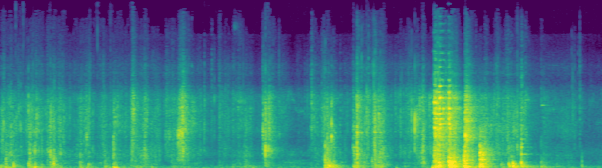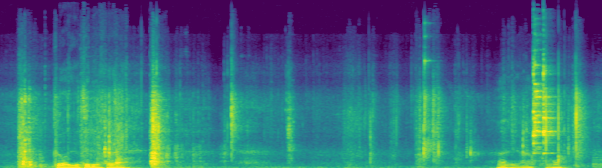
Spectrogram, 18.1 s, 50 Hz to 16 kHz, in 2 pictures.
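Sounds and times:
footsteps: 0.0 - 6.4
junk knocking and rustling: 4.7 - 8.4, 10.5 - 12.2.

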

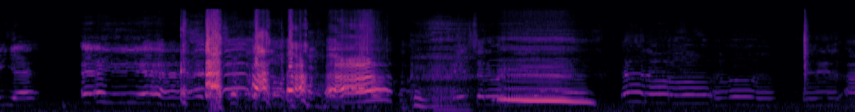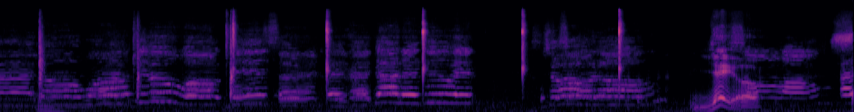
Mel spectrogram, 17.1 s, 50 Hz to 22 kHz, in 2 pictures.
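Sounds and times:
person singing slow melody: 3.5 - 7.3.

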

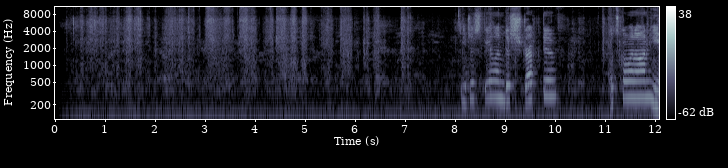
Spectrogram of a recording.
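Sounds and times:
cat scratching plastic and cardboard: 0.2 - 7.3.

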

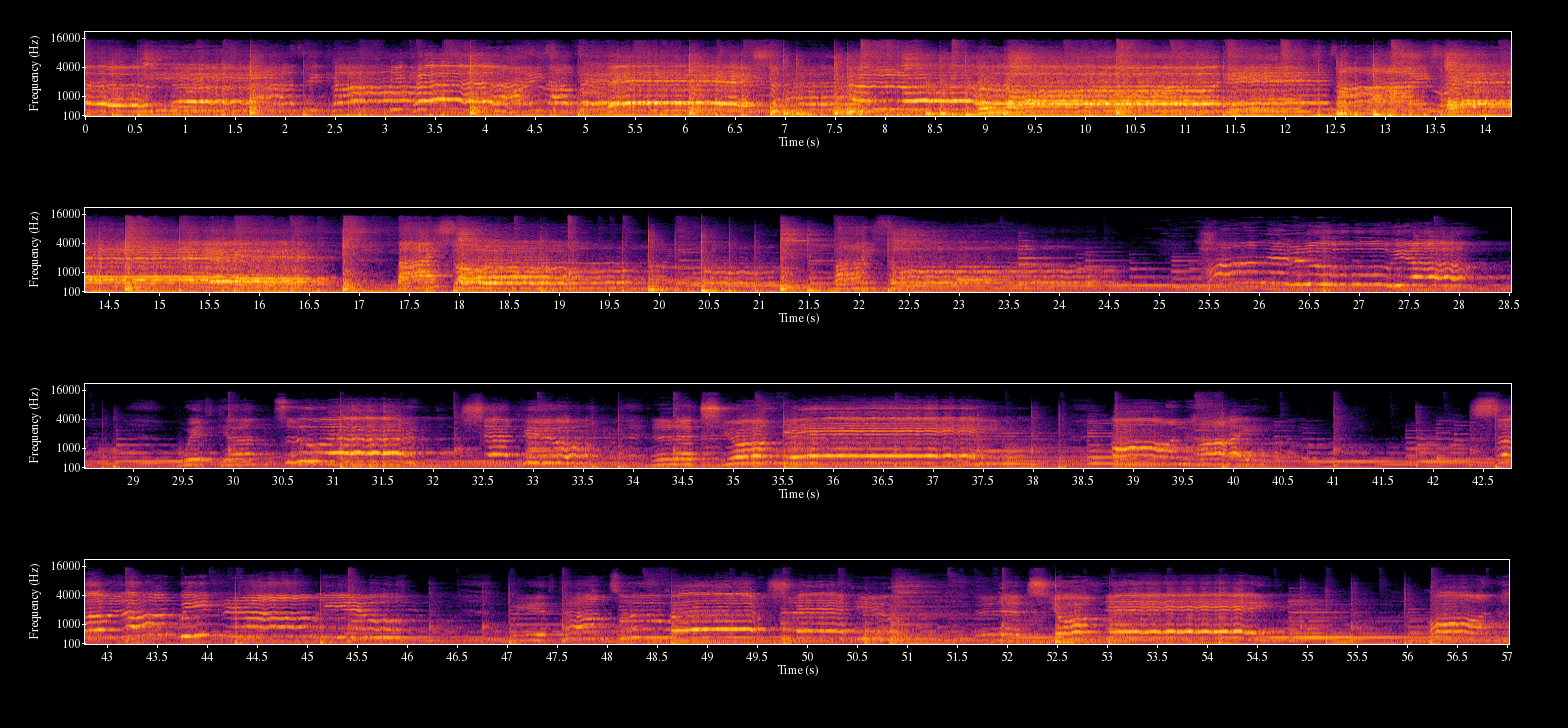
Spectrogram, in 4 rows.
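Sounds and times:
woman singing with vibrato: 0.0 - 23.3
instrumental accompaniment: 0.0 - 57.0.

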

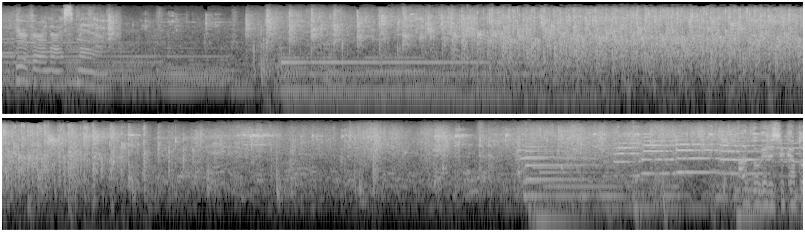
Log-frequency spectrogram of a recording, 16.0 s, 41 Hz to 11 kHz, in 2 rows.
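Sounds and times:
crowd applauding: 2.6 - 10.0.

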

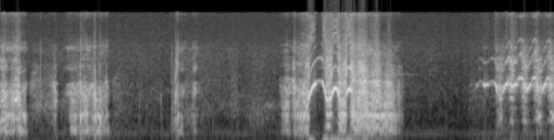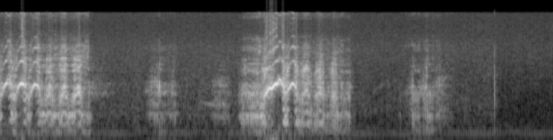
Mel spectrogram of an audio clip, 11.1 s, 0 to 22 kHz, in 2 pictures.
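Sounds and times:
horse whinnying: 2.8 - 4.0, 4.8 - 6.5, 7.9 - 10.0.

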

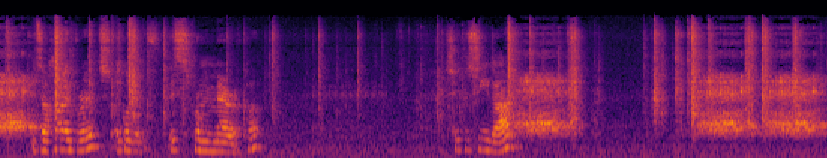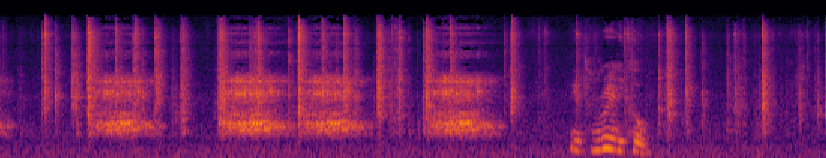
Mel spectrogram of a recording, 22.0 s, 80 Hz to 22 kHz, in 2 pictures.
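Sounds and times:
toy dinosaur electronic roar: 0.0 - 0.6, 6.8 - 7.9, 9.2 - 11.2, 12.2 - 13.3, 14.0 - 16.1, 16.7 - 17.9.

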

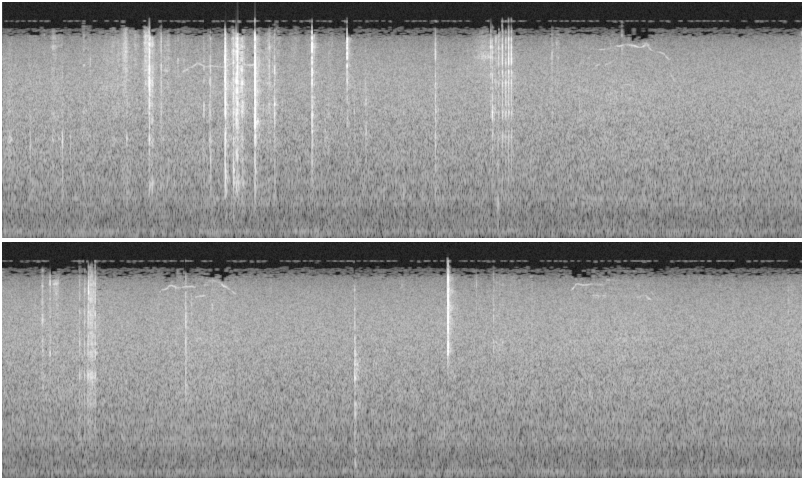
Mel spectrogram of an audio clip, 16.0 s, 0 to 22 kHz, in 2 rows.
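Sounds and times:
low hum and hiss: 0.0 - 16.0.

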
